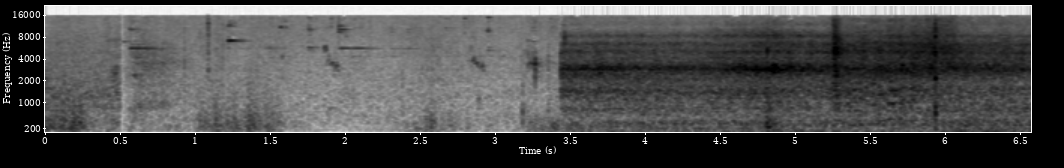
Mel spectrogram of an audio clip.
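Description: Outdoor street ambience: wind on the microphone with traffic noise, quieter at first, then louder and steadier from about three and a half seconds in.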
